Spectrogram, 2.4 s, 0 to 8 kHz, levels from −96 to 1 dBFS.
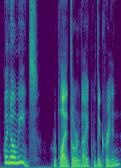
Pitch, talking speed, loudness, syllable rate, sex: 165 Hz, 195 wpm, -22 LUFS, 5.7 syllables/s, male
